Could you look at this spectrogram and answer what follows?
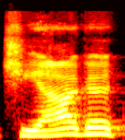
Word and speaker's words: Geauga: Um, this is in the Paynesville uh township, Giaga County, Ohio.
